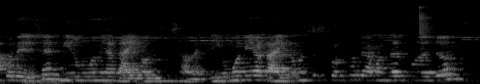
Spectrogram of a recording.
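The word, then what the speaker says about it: pneumonia: হচ্ছে নিউমোনিয়া এটা হচ্ছে পি পি এন ইউ এম ও এন ই এন নিউমোনিয়া নিউমোনিয়া হচ্ছে ল্যাটিন শব্দ এইজন্য এন টা উচ্চারণ আমরা করি নিউমোনিয়ার এন কিন্তু তার উপরে ইন যুক্ত থাকে ঠিক আছে সবাই বুঝতে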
